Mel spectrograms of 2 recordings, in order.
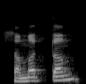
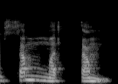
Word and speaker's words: सम्मत्तम: एक मिनट थोड़ा सा आपका उच्चारण आपने शुद्ध पढ़ा, पर थोड़ा सा आप इतना ध्यान रखिए कि जब हम जहाँ द्वित्व आता है जी जी, वहां पे उसी रूप में बोला, जैसे जीवादि सद्दहनम सम्मत्तम।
